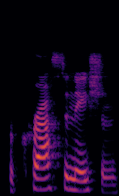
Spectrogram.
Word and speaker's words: procrastination: okay procrastination okay so that again that stress nay is going to be stressed because it's right before the shun procrastination pronunciation do you see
